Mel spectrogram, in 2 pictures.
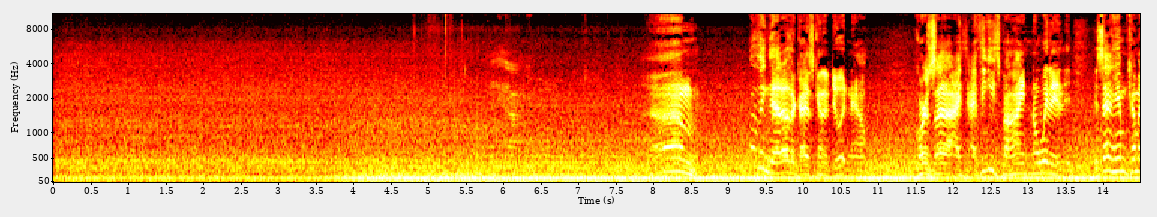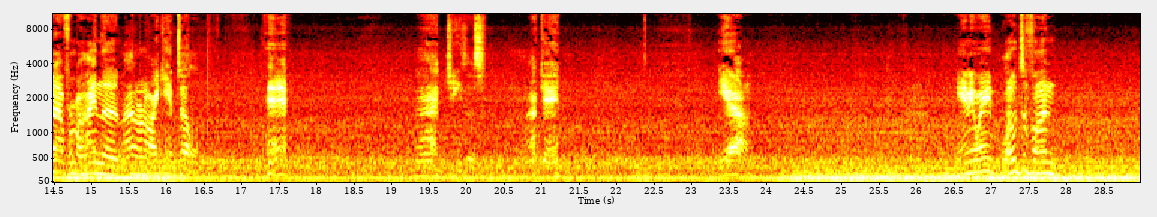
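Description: Tyres rumble on a road.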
